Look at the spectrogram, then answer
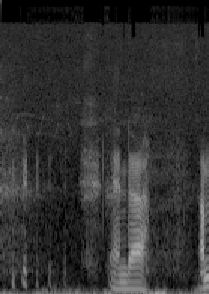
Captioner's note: chuckles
